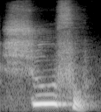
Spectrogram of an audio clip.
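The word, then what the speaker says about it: 舒服: vu plein de toi shufu chouffot à ça c'est moche ou shq ça se prononce comme un ch en français et 1 us comme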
